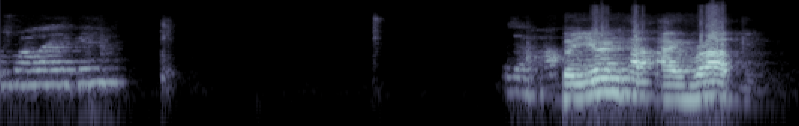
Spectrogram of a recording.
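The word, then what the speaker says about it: בין הערבים: So, how you pronounce Twilight again? Is it hot? Bayan Ha'irabium. Say that one more time. I can't hear it. Bayan Ha'irabium.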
